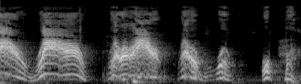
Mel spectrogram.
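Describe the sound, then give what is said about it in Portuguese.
A person does a raspy, quacking Donald Duck cartoon voice in a string of short, buzzy bursts, fairly loud, with no clear words. “E o Donald foi brincando fazendo um gato lá atrás, quando eu era criança.”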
